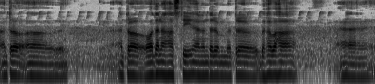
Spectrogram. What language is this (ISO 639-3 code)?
san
